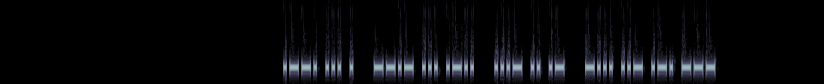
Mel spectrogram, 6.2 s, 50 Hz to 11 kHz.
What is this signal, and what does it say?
Morse code, heard as a keyed tone, about 53 wpm, 700 Hz. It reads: PSE QSL VIA BURO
